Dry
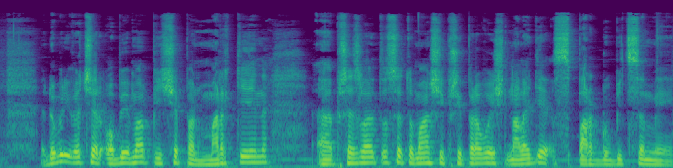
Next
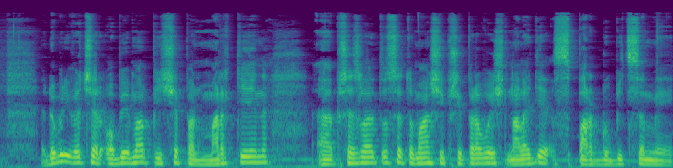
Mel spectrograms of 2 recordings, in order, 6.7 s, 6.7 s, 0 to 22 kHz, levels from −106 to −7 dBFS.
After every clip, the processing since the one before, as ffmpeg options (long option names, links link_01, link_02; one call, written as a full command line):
ffmpeg -i in.wav -filter_complex "[0:a]aecho=1:1:0.9:0.35,acrossover=split=110|540|5800[link_01][link_02][link_03][link_04];[link_01]acompressor=threshold=-44dB:ratio=6[link_05];[link_05][link_02][link_03][link_04]amix=inputs=4:normalize=0" out.wav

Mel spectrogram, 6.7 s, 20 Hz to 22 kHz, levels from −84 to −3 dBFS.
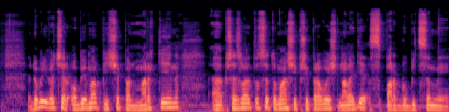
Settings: ffmpeg -i in.wav -af "equalizer=frequency=11000:width=2.1:gain=6,volume=5dB" out.wav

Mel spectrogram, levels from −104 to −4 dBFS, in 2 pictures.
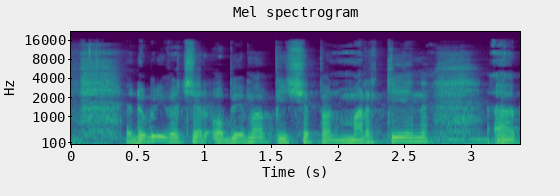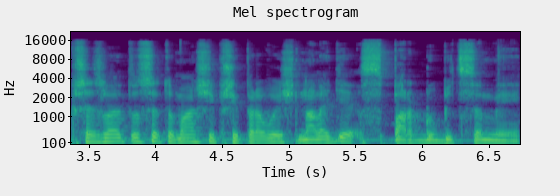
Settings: ffmpeg -i in.wav -af "acompressor=threshold=-29dB:ratio=6" out.wav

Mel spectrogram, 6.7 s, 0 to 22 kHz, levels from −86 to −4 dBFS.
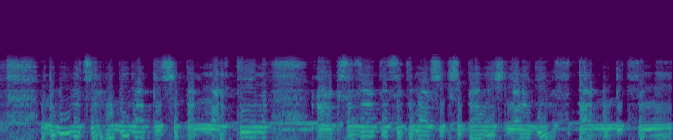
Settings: ffmpeg -i in.wav -af "afftfilt=real='real(if(between(b,1,1008),(2*floor((b-1)/24)+1)*24-b,b),0)':imag='imag(if(between(b,1,1008),(2*floor((b-1)/24)+1)*24-b,b),0)*if(between(b,1,1008),-1,1)':win_size=2048:overlap=0.75,aresample=8000,asoftclip=type=tanh:threshold=-30.5dB,aresample=44100,volume=-2.5dB" out.wav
